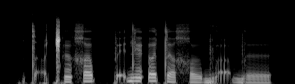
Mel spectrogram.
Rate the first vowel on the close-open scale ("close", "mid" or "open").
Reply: open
